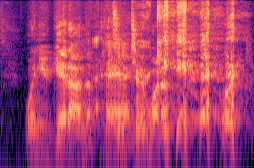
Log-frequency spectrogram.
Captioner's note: laughs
